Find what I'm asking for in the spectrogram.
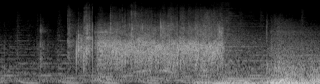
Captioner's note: audience applauding; dramatic music playing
